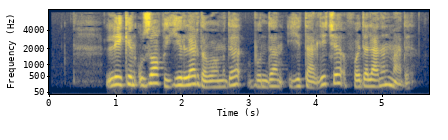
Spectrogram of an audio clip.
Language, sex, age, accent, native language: Uzbek, female, 40-49, Toshkent viloyati, Uzbek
